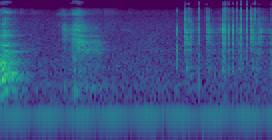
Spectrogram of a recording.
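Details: A French Bulldog barks on the command "speak" during trick training: one sharp, short bark, then a softer second bark a moment later, followed by light clicking and rustling sounds.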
